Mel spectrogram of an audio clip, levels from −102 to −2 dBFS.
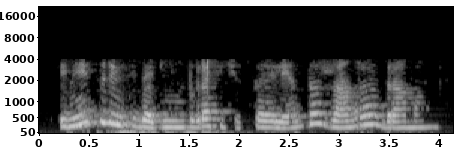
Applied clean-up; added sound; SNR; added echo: classical method spectral subtraction.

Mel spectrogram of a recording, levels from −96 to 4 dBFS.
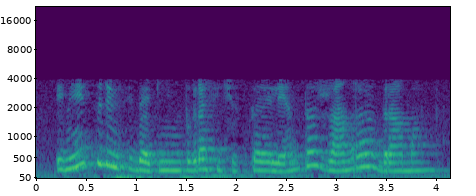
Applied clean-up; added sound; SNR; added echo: none; none; none; none.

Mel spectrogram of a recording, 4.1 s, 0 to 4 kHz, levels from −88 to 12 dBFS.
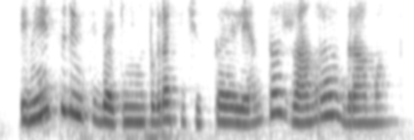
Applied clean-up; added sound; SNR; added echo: neural mask model DeepFilterNet 3.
